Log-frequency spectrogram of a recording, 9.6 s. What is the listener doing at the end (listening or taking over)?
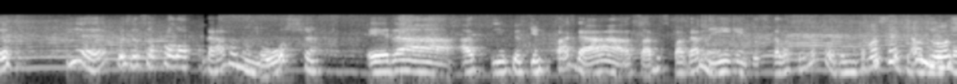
taking over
